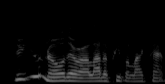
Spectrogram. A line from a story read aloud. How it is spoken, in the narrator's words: said George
